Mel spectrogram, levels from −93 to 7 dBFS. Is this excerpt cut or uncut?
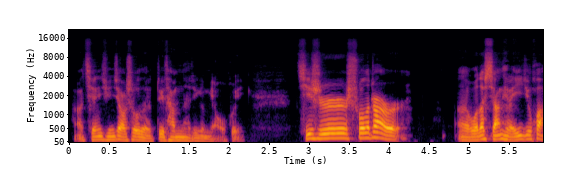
uncut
